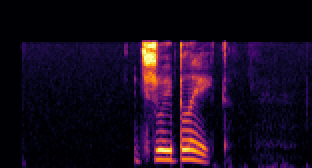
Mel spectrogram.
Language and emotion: Russian, neutral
